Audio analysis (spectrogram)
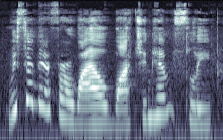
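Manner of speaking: plain reading voice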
